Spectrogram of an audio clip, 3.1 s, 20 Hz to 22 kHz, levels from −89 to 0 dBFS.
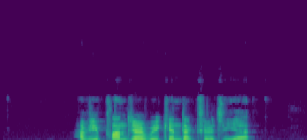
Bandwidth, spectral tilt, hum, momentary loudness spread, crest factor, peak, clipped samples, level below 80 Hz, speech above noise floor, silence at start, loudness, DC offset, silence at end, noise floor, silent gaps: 7.2 kHz; -4.5 dB/octave; none; 10 LU; 24 dB; -4 dBFS; under 0.1%; -76 dBFS; 55 dB; 0.8 s; -26 LUFS; under 0.1%; 0.6 s; -80 dBFS; none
